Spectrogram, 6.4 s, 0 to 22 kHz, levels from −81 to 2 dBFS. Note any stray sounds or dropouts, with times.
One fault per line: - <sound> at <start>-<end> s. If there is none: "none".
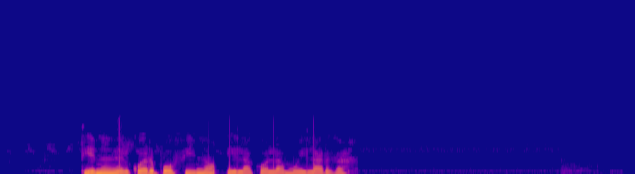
none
